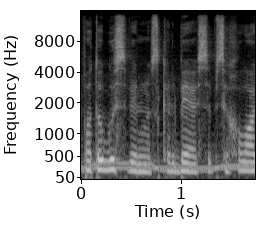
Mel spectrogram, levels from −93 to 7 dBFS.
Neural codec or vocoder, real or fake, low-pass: none; real; 14.4 kHz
